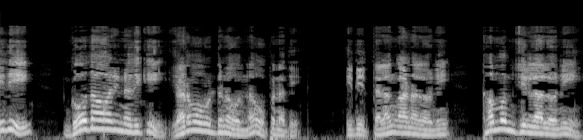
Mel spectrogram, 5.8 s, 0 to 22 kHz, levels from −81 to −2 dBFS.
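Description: A speech clip carrying heavy HE-AAC compression damage from start to finish: sibilants sound gritty and metallic, the treble sounds synthetic, and nothing reaches above 11.1 kHz. This is likely caused by spectral band replication at a very low bitrate, consistent with roughly 12 kbps. On a spectrogram the upper band would show blocky, copied patterns ending abruptly at the 11.1 kHz cutoff.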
